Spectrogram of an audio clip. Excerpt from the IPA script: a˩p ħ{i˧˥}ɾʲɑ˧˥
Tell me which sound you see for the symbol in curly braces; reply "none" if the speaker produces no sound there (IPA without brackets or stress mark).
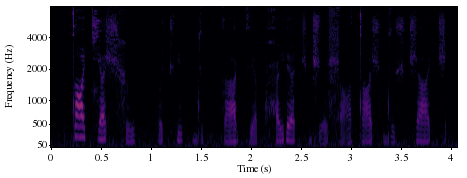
i˧˥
